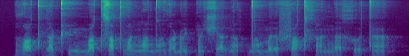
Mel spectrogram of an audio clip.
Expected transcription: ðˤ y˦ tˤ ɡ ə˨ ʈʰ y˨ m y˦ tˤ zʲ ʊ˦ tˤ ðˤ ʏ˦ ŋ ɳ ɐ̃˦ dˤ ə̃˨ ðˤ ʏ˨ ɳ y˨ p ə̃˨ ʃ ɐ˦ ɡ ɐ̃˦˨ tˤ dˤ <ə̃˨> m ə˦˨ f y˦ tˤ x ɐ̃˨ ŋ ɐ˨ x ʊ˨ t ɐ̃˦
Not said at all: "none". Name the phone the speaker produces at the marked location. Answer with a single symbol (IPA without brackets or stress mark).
ə̃˦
